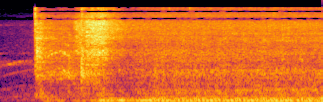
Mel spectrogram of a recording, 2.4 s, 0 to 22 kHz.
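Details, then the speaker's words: 1947 Hudson pickup with 350 small-block Chevy, new Holley carburetor, timing just set, at running temperature: catches almost instantly on first crank and settles into a steady, even idle; timing judged good. "I'm pretty happy with that I mean it busts right off so I'm going to call that good on timing"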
